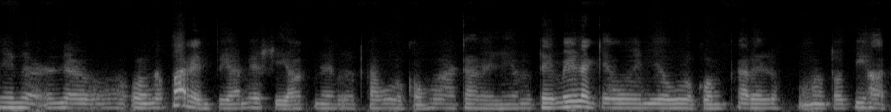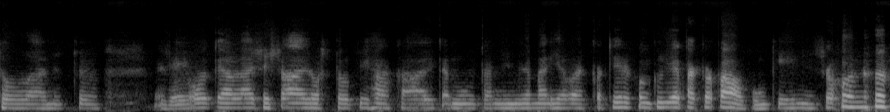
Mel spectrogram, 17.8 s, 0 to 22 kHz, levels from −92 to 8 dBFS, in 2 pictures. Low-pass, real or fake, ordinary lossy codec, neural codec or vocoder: none; fake; none; codec, 44.1 kHz, 2.6 kbps, DAC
